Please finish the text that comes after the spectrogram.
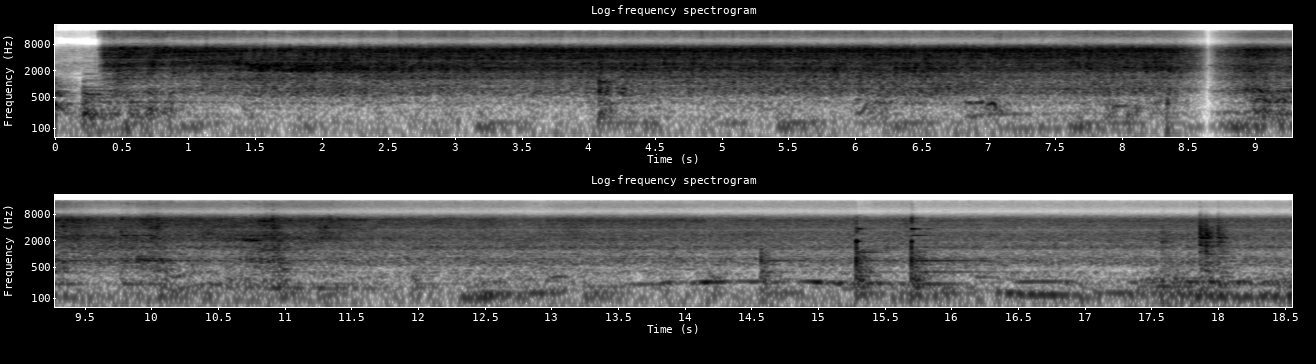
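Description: Mango and dal tarka frying in a pan gives a loud, steady hiss and sizzle, breaking off briefly midway, then settling into softer bubbling with a few light clinks.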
